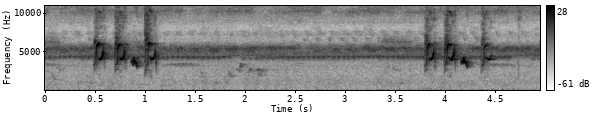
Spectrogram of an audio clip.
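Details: Wild cinereous tit, recorded for use as a trapping lure: a phrase of three sharp, high, bouncing notes, a pause of nearly three seconds, then the same three-note phrase again, over a continuous insect drone.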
